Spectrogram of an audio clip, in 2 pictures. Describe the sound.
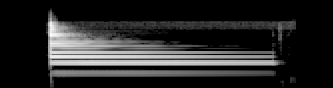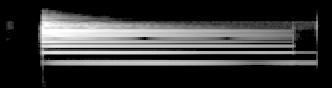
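Two sustained guitar notes, each the fifth of a chord fretted at a different position on the neck. Each rings clearly for over two seconds and then stops, with a brief silent gap between the first note and the second.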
